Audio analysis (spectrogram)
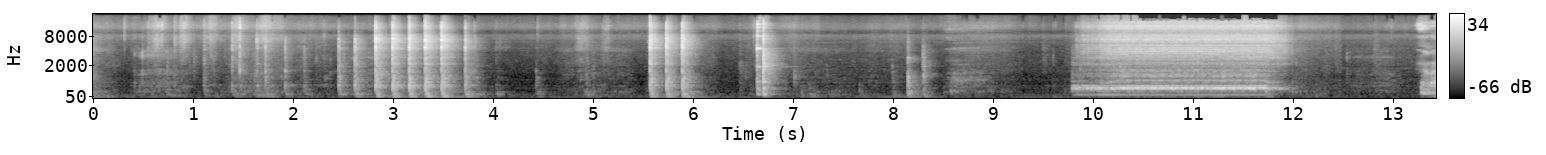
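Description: An electric mixer mixing cheesecake batter in a bowl, heard as a steady loud whir for about two seconds near the end, after scattered clicks, scraping and handling noises.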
